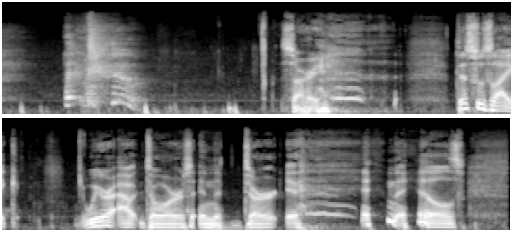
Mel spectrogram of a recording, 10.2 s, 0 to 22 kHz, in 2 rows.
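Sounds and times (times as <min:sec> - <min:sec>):
person sneezing: 0:00.0 - 0:01.6
speech: 0:02.9 - 0:03.5, 0:04.6 - 0:10.1.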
